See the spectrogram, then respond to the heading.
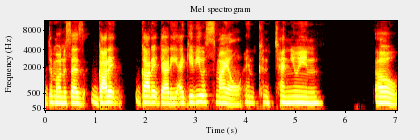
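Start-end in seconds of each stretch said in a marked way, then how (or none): none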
